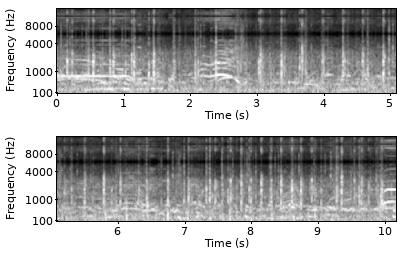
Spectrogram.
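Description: Footfalls of many runners' shoes on asphalt as a pack runs close past, a dense irregular stream of steps several a second, with spectators' voices calling out over it.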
